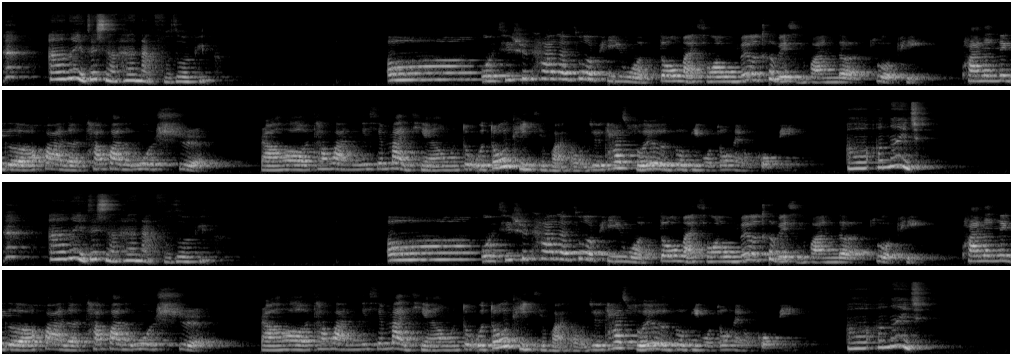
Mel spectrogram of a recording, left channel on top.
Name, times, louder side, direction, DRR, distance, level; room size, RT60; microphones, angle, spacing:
voice 1, 0.0-2.2 18.5-19.3, left 2 dB, 35° left, 6 dB, 0.6 m, -28 dB
voice 2, 3.8-9.1 9.6-12.1 12.7-18.0, equal, ahead, 2 dB, 1.6 m, -27 dB
9.3 x 6.9 x 4.9 m, 0.69 s
head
